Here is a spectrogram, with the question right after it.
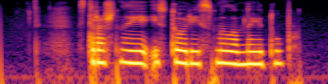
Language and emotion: Russian, neutral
